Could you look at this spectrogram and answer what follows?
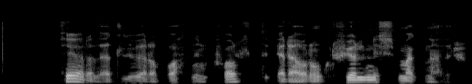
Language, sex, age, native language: Icelandic, male, 40-49, Icelandic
